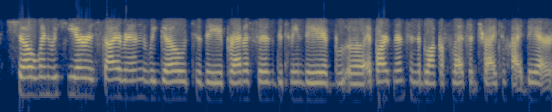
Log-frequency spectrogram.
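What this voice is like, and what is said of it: Shaky, tired voice. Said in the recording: “my voice is shaky because I'm too tired of this”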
